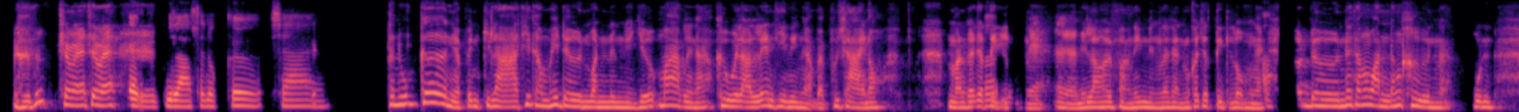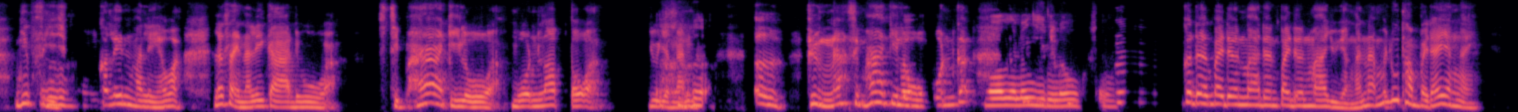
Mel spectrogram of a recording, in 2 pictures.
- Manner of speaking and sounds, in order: chuckle; tapping; other background noise; laughing while speaking: "เออ"
- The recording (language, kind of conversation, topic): Thai, unstructured, คุณชอบเล่นกีฬาหรือออกกำลังกายแบบไหน?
